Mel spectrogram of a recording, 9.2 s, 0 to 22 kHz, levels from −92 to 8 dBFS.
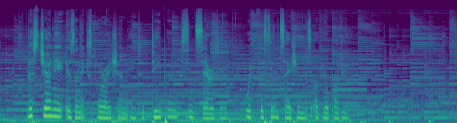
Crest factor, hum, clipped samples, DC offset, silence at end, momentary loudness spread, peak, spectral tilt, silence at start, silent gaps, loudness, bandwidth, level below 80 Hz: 20 dB; none; under 0.1%; under 0.1%; 0 s; 19 LU; -4 dBFS; -5.5 dB/octave; 0 s; none; -24 LUFS; 16 kHz; -34 dBFS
